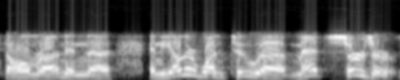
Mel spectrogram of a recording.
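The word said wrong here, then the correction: Szczur: Not Serger. That's not the right way to pronounce his name. The Villanova guy from Cape May that was the running back who made the Chicago Cubs, and he it's Caesar, Matt Caesar.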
